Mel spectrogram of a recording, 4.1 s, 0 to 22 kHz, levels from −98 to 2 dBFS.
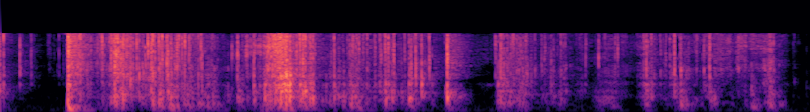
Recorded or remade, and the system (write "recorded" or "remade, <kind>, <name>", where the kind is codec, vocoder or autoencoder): recorded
